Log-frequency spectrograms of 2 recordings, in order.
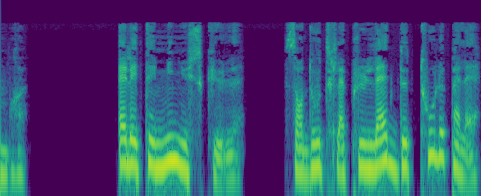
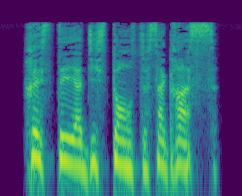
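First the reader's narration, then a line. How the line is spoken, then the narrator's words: Growl. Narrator (French): gronda Zhu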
